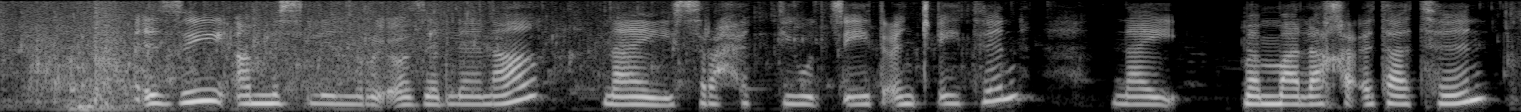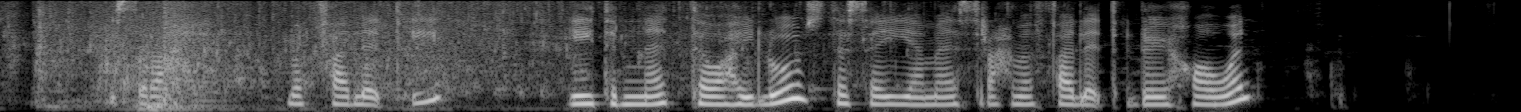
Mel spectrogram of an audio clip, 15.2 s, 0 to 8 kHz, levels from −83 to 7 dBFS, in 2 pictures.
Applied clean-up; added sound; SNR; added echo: none; Bathtub (filling or washing) / Splash, splatter; 14 dB; none.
